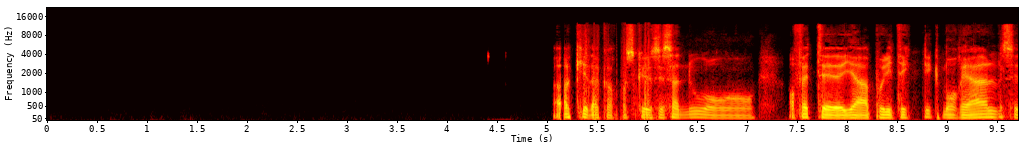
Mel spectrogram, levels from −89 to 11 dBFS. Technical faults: loose connector crackle

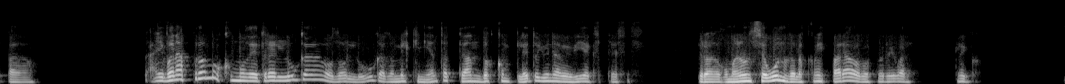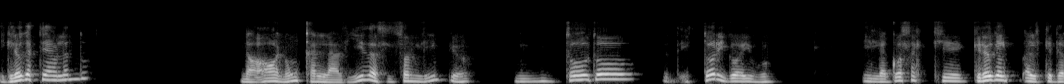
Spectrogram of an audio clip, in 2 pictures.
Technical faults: none

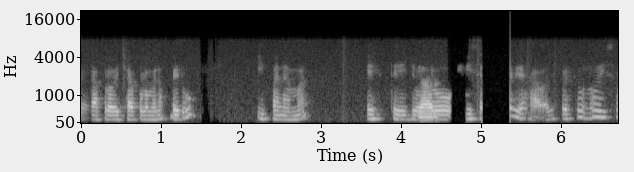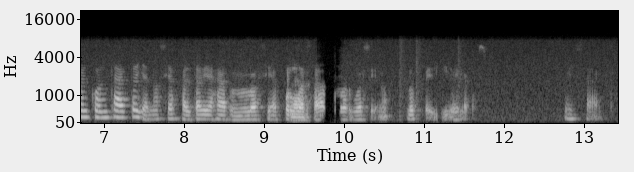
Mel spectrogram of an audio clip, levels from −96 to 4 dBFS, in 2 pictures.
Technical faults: speech suppressed in double talk; audio dropout to a faint residue

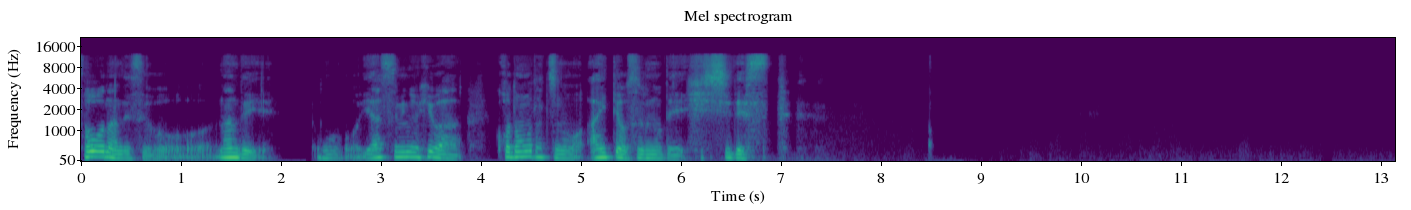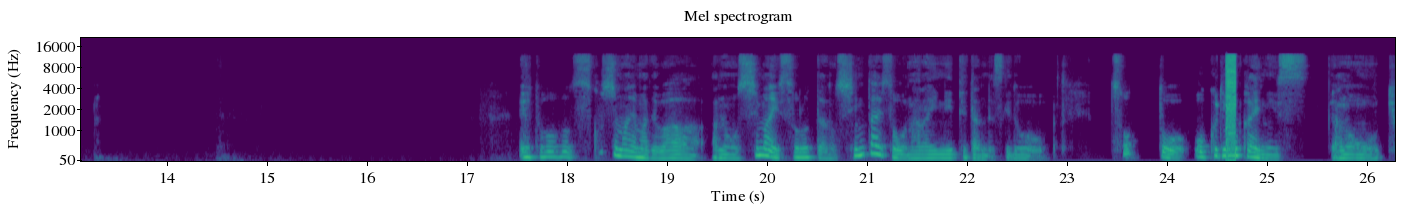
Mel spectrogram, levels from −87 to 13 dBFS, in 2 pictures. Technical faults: corrupt frame muted; corrupt FLAC frame

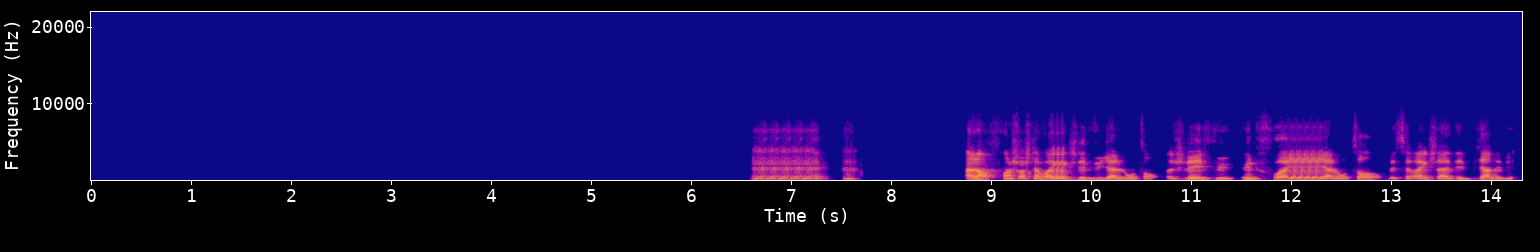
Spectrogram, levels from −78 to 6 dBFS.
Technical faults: repeated frames

